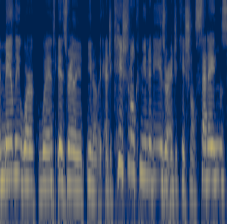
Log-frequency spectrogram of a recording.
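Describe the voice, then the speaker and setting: A woman with an American accent talks at a very fast pace at a medium pitch. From US Northeast, Philadelphia suburbs. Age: 30s. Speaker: educator and activist. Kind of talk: podcast interview. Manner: casual, many fillers.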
